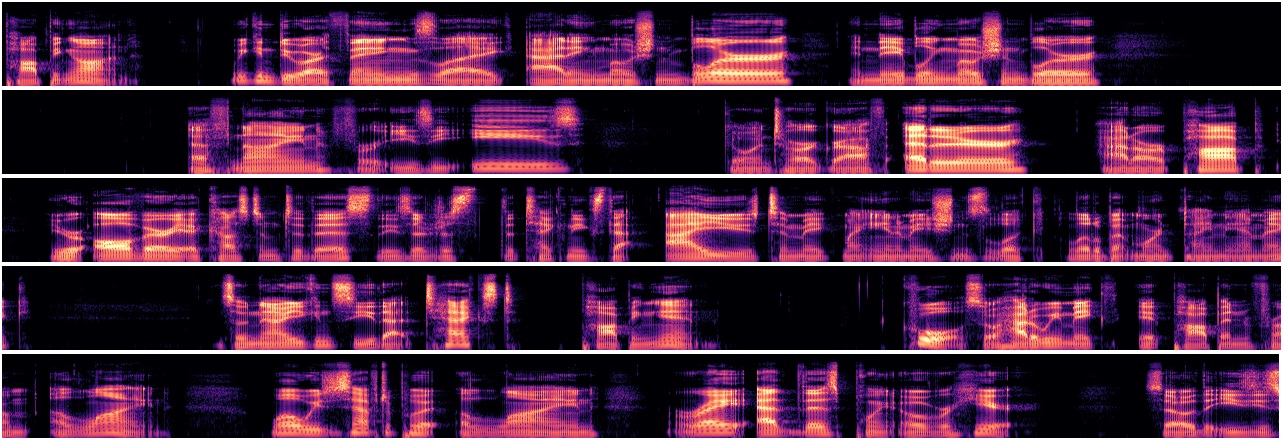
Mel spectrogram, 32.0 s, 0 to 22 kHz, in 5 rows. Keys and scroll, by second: 0.2 space, 7.4 F9, 18.4 space, 26.0 space.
